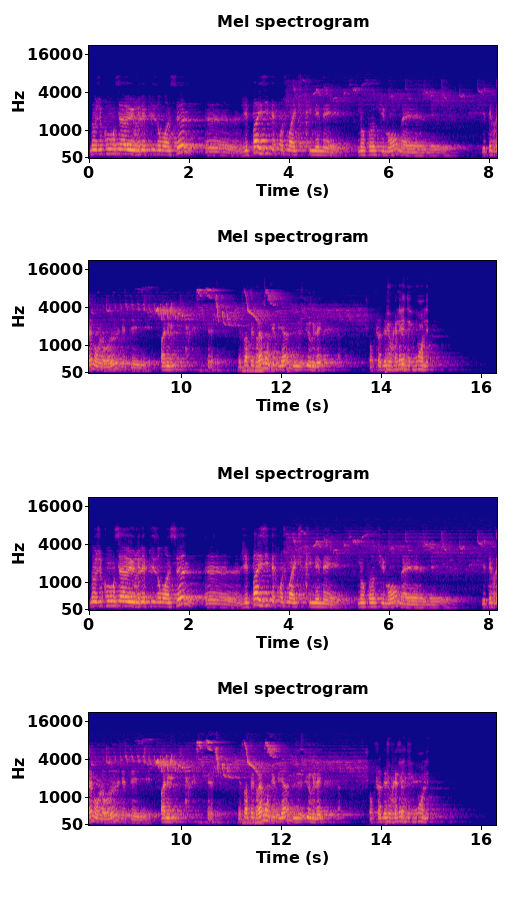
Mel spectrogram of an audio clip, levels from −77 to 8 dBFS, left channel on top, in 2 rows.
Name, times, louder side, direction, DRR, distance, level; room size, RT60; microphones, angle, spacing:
voice 1, 0.0-5.0 5.4-7.2 7.9-10.7 11.1-12.9 13.8-14.5 14.8-14.9, right 2 dB, 80° right, 2.2 m, -20 dB
sound 1, 3.9-13.7, right 4 dB, 30° right, 3.6 m, -31 dB
voice 2, 11.1-11.6 14.1-14.9, left 3 dB, 50° left, 0.7 m, -24 dB
24.0 x 24.0 x 8.3 m
head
